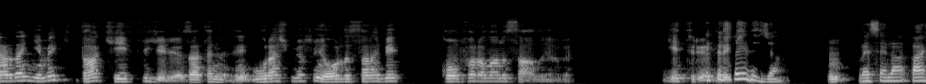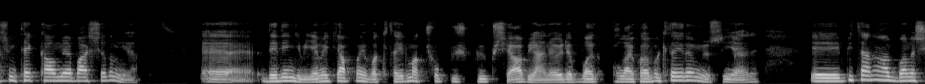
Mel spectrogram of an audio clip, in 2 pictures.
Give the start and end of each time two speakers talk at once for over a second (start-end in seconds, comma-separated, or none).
none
